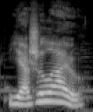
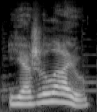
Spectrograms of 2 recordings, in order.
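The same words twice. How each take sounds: No difference in how they are said.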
